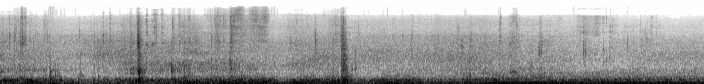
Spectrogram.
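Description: Pickup truck engine idling steadily, with wooden knocks as pallets are pushed into the truck bed, one about three seconds in and another about halfway through.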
